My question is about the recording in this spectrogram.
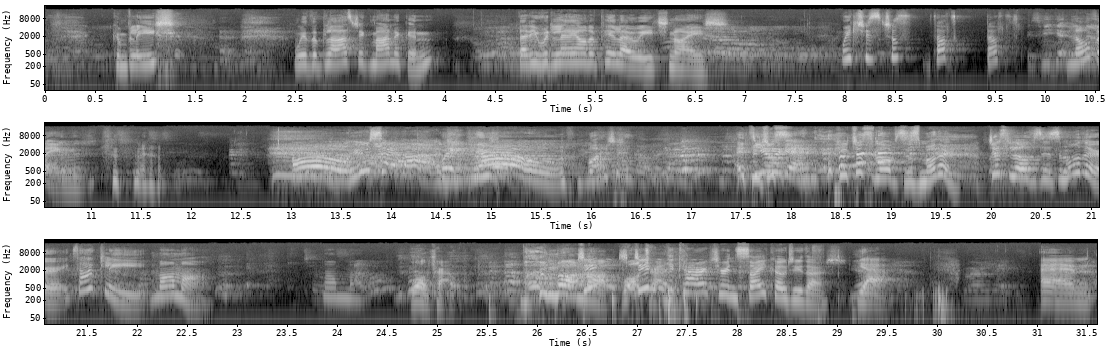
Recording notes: It’s our first ever live show and we had a blast.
